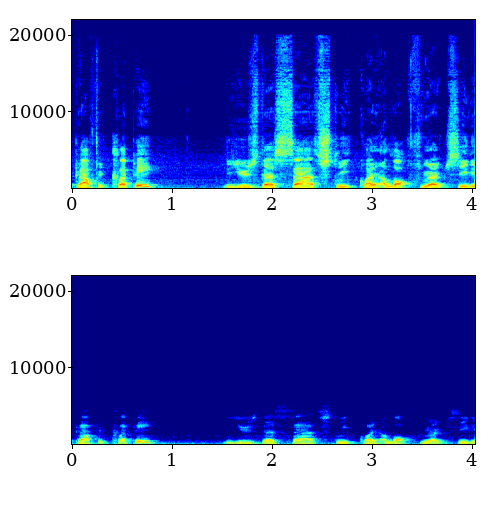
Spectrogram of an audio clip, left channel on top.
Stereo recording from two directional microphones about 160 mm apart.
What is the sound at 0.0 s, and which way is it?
Speech, 40° left (ahead or behind).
